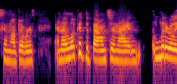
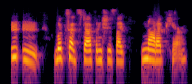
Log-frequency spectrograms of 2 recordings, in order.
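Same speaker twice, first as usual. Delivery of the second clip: ordinary talk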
